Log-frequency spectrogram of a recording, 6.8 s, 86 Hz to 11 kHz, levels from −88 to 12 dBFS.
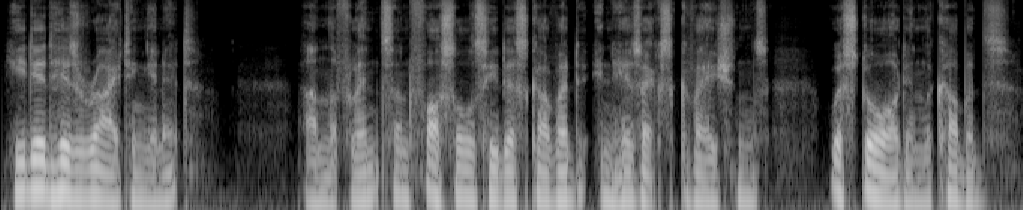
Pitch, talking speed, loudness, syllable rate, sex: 105 Hz, 185 wpm, -19 LUFS, 5.8 syllables/s, male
